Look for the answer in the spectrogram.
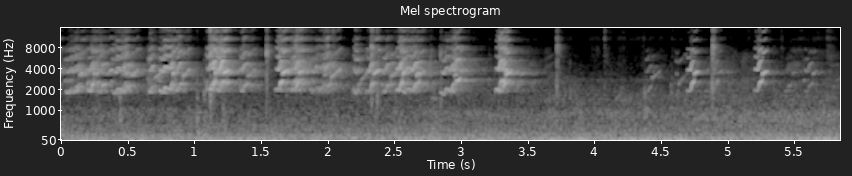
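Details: Male and female Australian king parrots contesting for dominance near a door: loud rasping chatter in stuttering bursts that thin out toward the end, with a faint low hum underneath.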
